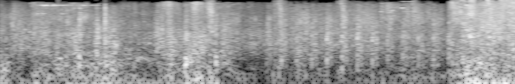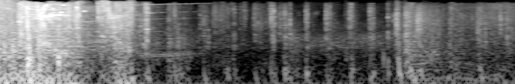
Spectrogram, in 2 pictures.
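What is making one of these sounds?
Footsteps run over grass and rock.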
